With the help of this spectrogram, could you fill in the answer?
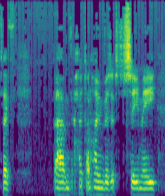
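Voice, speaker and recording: A man mumbles at a medium pitch. His tone is dark and mellow. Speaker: vlogger. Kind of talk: personal testimony vlog. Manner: mumbling; halting.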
